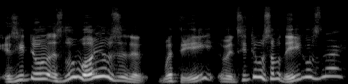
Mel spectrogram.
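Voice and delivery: high, quick bewildered questions; retold surprise. Host retelling his reaction to the press clip, high puzzled surprise. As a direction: act baffled at the lookalike. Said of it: "and I'm like".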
